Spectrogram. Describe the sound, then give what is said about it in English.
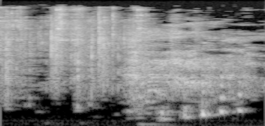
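Hop's bunch of keys jingles as a foley effect as he walks back to the small room next to the two jail cells, a continuous bright metallic shimmer with small clinking accents, fairly soft and steady for under two seconds with no voices. “As he walks back to the small room next to the two jail cells, you hear the jingling of his keys. Foley work.”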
